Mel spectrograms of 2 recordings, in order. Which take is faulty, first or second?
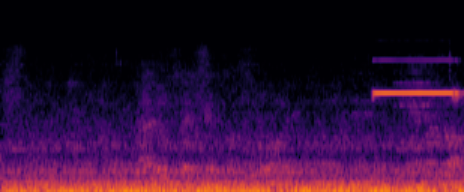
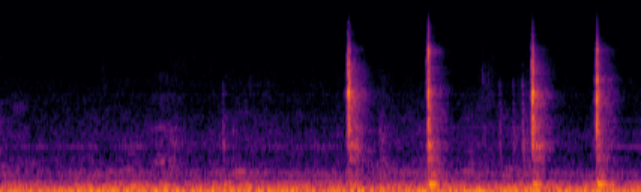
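second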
